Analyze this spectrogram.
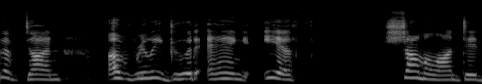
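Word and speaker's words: Aang: did not have to put up with terrible pronunciations seriously Shong it's Ang Ang and so so so that shouldn't be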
